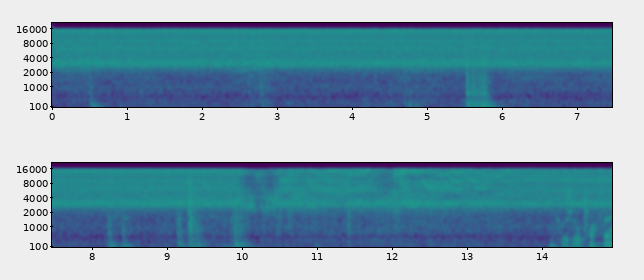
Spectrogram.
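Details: Domestic central heating radiator being bled after valve replacement: steady soft high hiss under a few clunks as trapped air escapes through the bleed screw until water comes through.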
